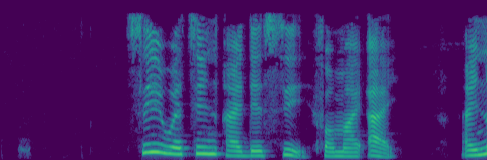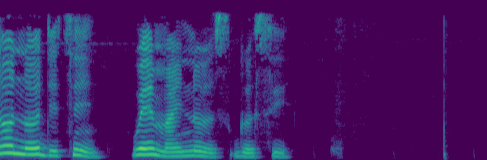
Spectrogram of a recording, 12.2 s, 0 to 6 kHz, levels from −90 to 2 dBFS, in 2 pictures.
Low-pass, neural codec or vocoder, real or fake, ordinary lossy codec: 5.4 kHz; none; real; MP3, 48 kbps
